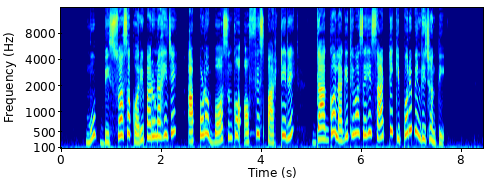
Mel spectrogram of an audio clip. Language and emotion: Odia, disgusted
